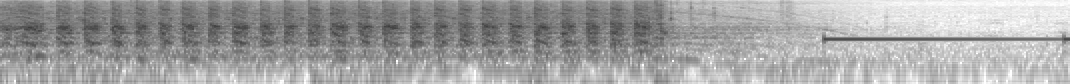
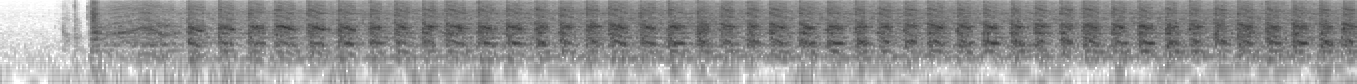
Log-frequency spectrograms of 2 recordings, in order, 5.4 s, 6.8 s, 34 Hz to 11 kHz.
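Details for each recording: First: Pontiac Aztek after 8 months sitting in pieces, fuel pump primed: starter spins the engine at an even four beats a second for about three seconds, never catches; cranks but won't fire. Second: Pontiac Aztek cranked after 8 months sitting in pieces, no fire yet: steady, even starter cranking at about four beats per second with no binding or clunks; normal cranking, engine turns freely and is not seized.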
